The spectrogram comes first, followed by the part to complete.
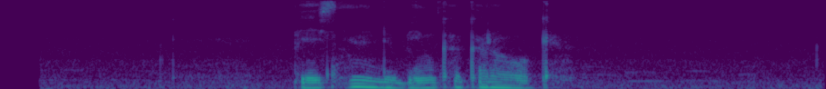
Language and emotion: Russian, neutral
